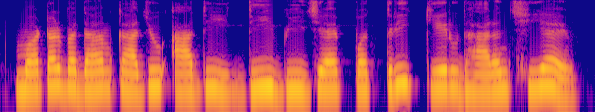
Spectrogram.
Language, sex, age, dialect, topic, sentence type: Maithili, female, 25-30, Eastern / Thethi, agriculture, statement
